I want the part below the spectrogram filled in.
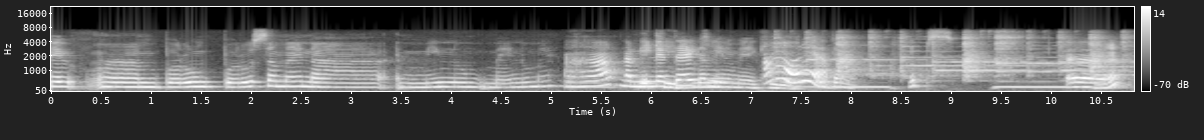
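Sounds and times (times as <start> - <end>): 
speech: 0.0 - 10.8
new mobile phone ringtone playing a short electronic melody: 7.2 - 10.8.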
